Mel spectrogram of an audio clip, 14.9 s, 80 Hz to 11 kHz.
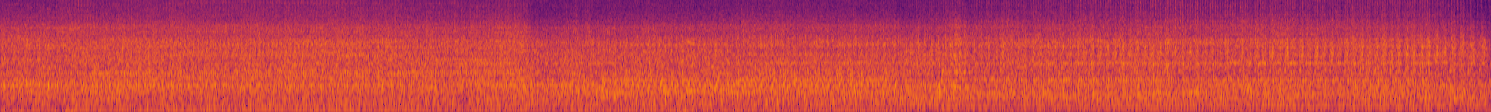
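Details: John Deere 4020 diesel tractor after sitting two years: clatters along at a steady, even idle with consistent rhythm and no misses, then shuts off; runs healthy, normal idle.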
